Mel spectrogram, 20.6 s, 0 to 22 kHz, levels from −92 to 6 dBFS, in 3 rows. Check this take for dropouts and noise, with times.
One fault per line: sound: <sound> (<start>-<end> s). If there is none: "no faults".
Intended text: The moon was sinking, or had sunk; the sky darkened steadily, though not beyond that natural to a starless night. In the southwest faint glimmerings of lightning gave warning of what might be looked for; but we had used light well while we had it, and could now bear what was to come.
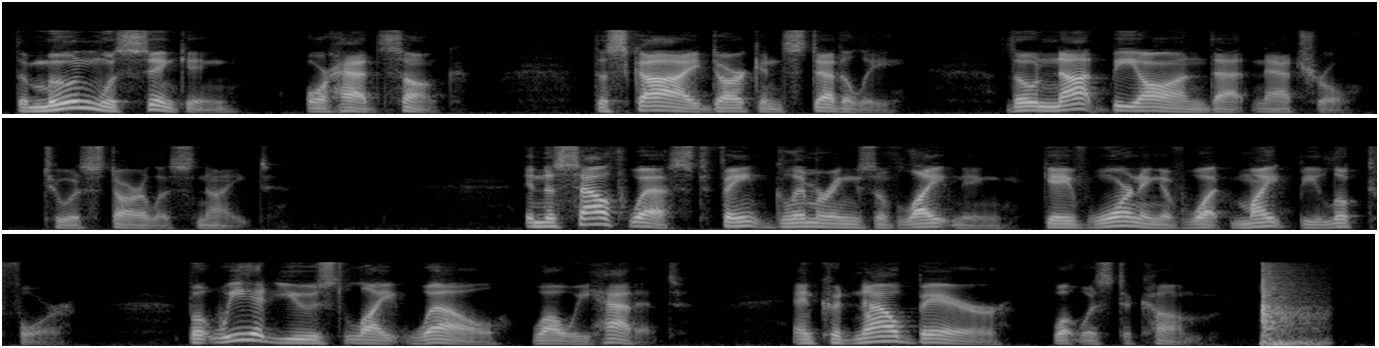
sound: thud (20.0-20.4 s)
